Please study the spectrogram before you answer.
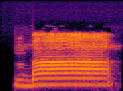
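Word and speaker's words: ب: বা। বা এটা শব্দের কোথায় আসবে? মাঝে। শব্দের মাঝে আসবে। এই বা হরফটা উচ্চারণ করতে হবে কোথা থেকে বলেন তো? মাখরাজ মনে আছে? বা। দুই ঠোঁটের ভিজা অংশ থেকে।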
